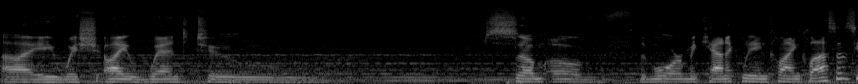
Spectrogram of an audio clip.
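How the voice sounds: A man puts on a character voice at medium pitch, speaking at a very slow pace. He leaves long, frequent pauses while loud music plays in the background.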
